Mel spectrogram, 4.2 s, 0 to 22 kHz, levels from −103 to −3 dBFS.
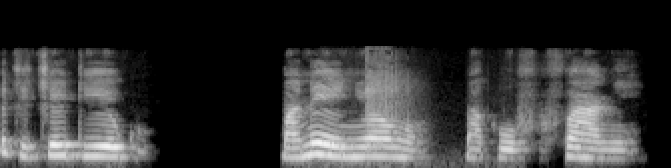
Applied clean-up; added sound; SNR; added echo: neural mask model RNNoise.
